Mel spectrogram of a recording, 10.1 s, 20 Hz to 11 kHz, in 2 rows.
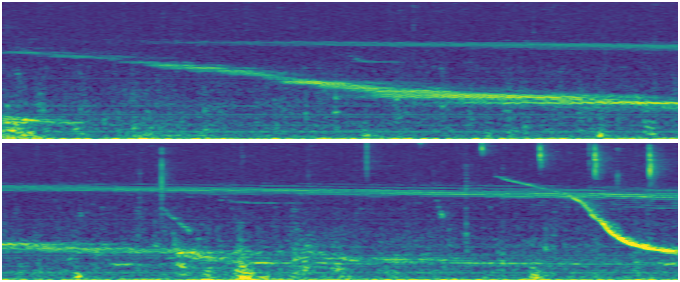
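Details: Weddell seals under thick sea ice in McMurdo Sound, Antarctica, picked up in November 2017 by an observatory 21 m below the ice: long descending whistled glides, one sweeping from high to low over several seconds, with a steady high tone and late sharp downward sweep.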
